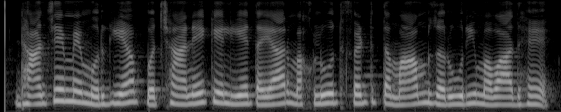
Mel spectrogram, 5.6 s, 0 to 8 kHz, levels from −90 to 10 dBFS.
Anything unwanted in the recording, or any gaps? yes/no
no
